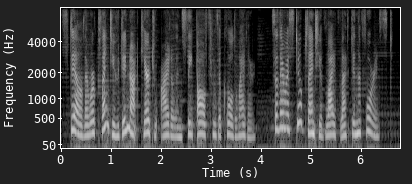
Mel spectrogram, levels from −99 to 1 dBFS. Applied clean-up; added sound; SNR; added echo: neural separator model SepFormer DNS4.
